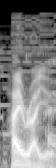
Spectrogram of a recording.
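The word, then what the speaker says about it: Hiryu: Yeah, it's definitely 2 syllables, so it's got to be Hi Ryu.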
